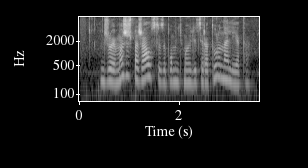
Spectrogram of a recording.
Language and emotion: Russian, neutral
